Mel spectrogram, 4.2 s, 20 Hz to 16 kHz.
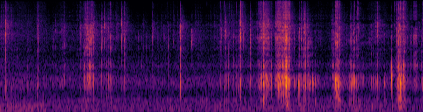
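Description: A 2020 Bowman baseball card pack's wrapper being torn open by hand, crinkling in an irregular run of crackles that is loudest a little under three seconds in.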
